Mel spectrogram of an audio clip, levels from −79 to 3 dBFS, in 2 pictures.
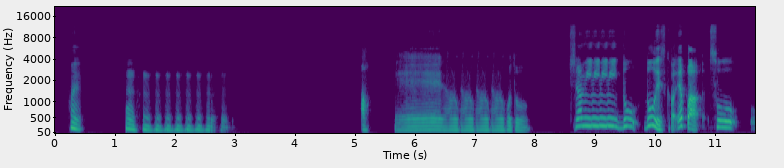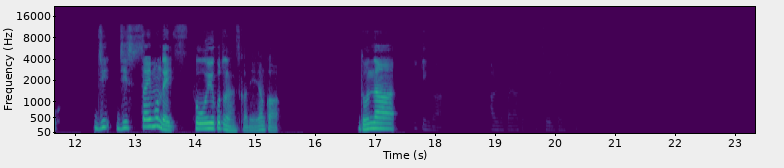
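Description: Four bursts of repeated frames break up the speech early on. From 1.64 to 2.50 s a 170.7 ms block replays five extra times. From 4.20 to 4.37 s an 85.3 ms block replays twice. From 6.72 to 7.49 s a 256 ms block replays three times, and from 8.90 to 9.28 s a 128 ms block replays three times. Each block's length fits a short run of compressed frames being sent again. The repeats sound like a stutter. On a spectrogram they show as identical slices copied side by side. Together they stretch the audio by about 2.2 s.

From 17.50 to 22.01 s the speech almost disappears when the channels are summed to mono. The level drops by about 31 dB, and what remains is a faint residue. The likely cause is one channel inverted: reversed polarity on one side cancels everything the two channels share once they are added. The waveform collapses to a near-flat trace, and the spectrogram goes almost dark.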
